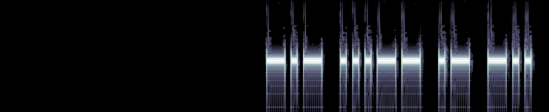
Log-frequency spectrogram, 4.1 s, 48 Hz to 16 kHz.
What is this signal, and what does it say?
Morse code, heard as a keyed tone, about 24 wpm, 700 Hz. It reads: K3AD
